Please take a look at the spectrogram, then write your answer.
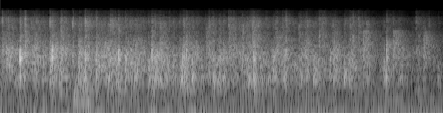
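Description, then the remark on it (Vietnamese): An assembly at a Buddhist dharma talk claps steadily for several seconds, a dense, even patter of many hands that stays at a constant level from start to finish with no voices on top. “Thành vì vậy, đề nghị đại chúng vỗ cho một tràng pháo tay.”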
